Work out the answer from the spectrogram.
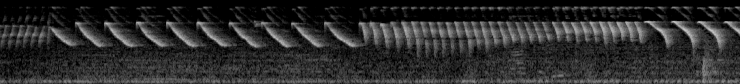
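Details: Canary singing loudly: a series of high, fast descending whistled sweeps about every third of a second, then a long rapid buzzy trill, ending in more downward swoops.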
